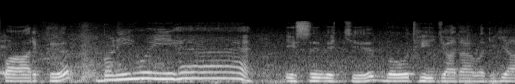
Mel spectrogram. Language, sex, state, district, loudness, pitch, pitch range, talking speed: Punjabi, male, Punjab, Kapurthala, -12 LUFS, 155 Hz, 150-245 Hz, 115 wpm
